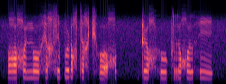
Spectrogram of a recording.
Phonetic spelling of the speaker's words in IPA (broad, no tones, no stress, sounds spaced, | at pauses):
ʁ ɵ χ ʉ n̪ o x i χ s i p u ɽ ɵ χ t i χ t͡ʃʰ o χ | ʈ ʉ χ h u k r u χ u l h i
